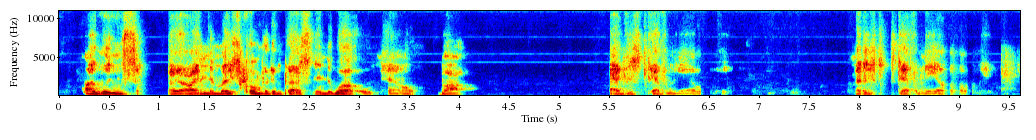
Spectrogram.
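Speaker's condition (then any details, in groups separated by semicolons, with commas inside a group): Laryngectomy; voice box surgically removed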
